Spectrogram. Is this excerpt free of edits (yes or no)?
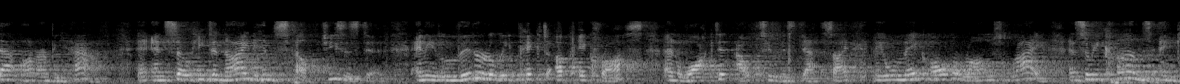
no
